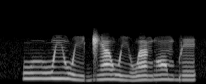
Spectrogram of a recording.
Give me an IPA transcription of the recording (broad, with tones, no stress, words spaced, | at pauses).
wu˧wĩ˧ wi˨d͡ʒã˧wi˨wã˧ ɡɔ̃˧ be˧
